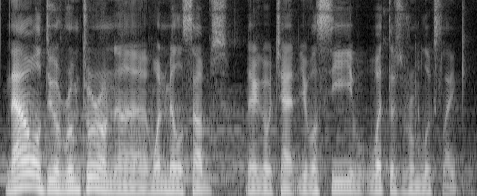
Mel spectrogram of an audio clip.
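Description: With music in the background, a young Lithuanian-native man chats with his live audience while gaming from his home setup. His voice sits at a medium pitch with a moderate pace, and he talks through a headset in a rambling, slangy way, fielding chat messages between plays.

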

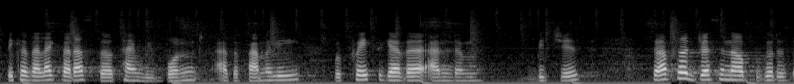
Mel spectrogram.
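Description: Speaking from inside a factory, a Nigerian founder in her thirties fields interview questions thoughtfully, at a measured pace, with frequent fillers. Her medium-pitched voice carries a darkish tone in a big-room sound, and the audio quality is poor.

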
